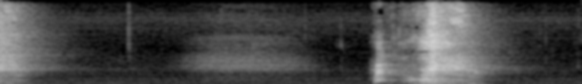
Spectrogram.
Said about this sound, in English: Sorry, I have to sneeze.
